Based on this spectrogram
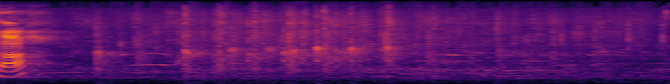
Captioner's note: audience applauding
